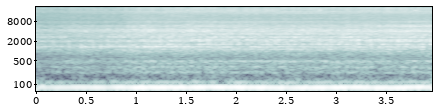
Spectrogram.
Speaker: it's coming from here it's over in this area so and it only happens whenever the engine's running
